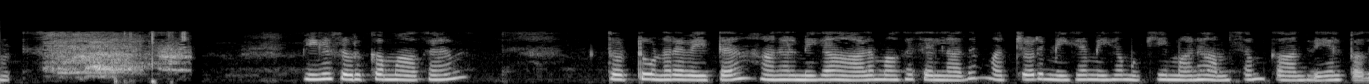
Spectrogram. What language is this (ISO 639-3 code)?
tam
